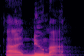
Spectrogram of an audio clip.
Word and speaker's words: pneuma: Pneuma is kind of how you pronounce it.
